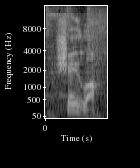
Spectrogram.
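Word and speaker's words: Xela: Quetzaltenango is the town's colonial Spanish name, but Sila is its Mayan name. So most locals will call it Sila, pronounced Sheila.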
